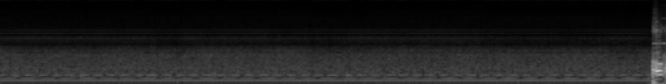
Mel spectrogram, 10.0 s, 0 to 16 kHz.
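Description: Steady hiss and low hum of the Apollo 11 radio communications channel between transmissions, with a faint, evenly repeating low tone underneath.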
